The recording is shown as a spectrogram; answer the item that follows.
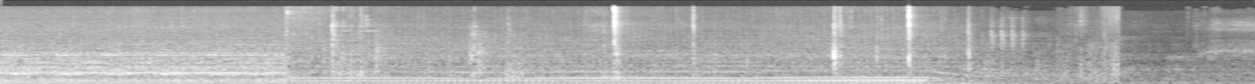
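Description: Forklift engine running with a steady hum; its note changes about two seconds in, and it dies away about six seconds in.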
